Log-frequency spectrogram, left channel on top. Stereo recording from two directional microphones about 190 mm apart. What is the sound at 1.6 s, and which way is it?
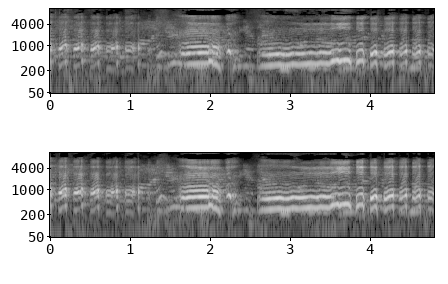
Babbling, 5° right (ahead or behind).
